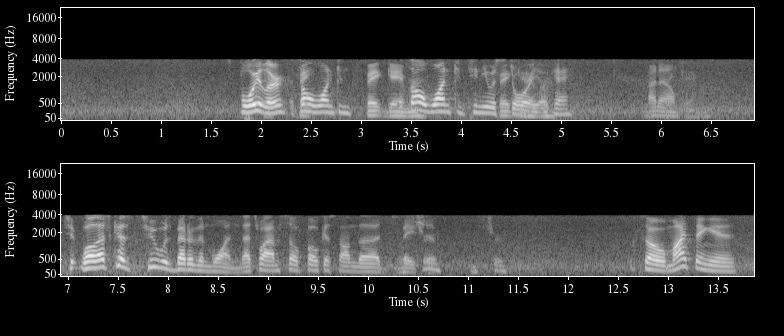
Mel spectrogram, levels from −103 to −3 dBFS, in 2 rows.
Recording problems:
high frequencies cut off; severe; nothing above 4 kHz
hiss; faint; throughout; 25 dB below the speech

